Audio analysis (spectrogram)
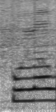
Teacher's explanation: bunyi vokal bergeser dari satu posisi ke posisi lain dalam satu tarikan nafas menghasilkan kesatuan bunyi yang khas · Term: diftong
